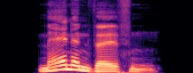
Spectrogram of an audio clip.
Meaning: dative plural of Mähnenwolf
- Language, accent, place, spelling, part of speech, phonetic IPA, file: German, Germany, Berlin, Mähnenwölfen, noun, [ˈmɛːnənˌvœlfn̩], De-Mähnenwölfen.ogg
